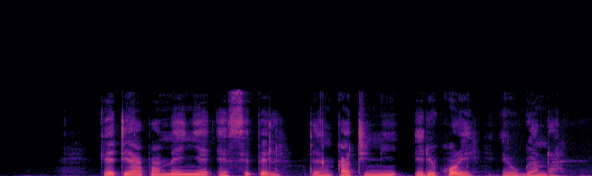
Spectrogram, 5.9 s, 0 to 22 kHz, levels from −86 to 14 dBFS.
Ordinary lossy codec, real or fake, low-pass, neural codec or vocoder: none; real; none; none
